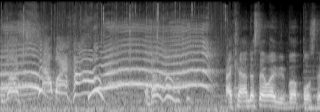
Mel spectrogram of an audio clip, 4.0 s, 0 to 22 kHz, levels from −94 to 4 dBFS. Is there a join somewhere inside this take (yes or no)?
yes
